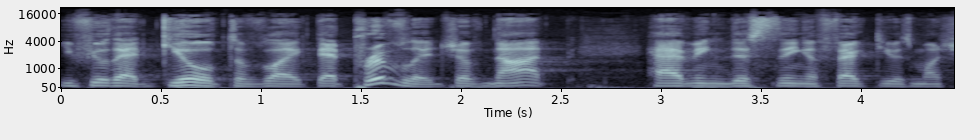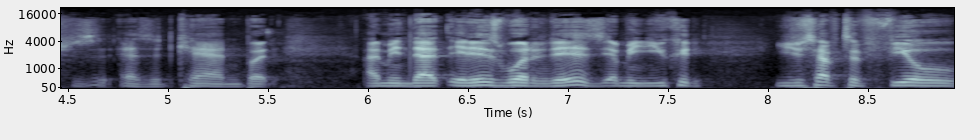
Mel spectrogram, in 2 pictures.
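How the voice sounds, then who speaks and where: In a Chicago accent, a man speaks at medium pitch with fairly even intonation and a fairly quick pace. His loudness swings widely, and the recording is very clean with a silent background. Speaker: podcast host. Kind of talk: casual chat.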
